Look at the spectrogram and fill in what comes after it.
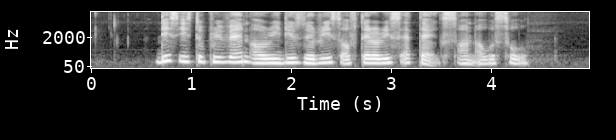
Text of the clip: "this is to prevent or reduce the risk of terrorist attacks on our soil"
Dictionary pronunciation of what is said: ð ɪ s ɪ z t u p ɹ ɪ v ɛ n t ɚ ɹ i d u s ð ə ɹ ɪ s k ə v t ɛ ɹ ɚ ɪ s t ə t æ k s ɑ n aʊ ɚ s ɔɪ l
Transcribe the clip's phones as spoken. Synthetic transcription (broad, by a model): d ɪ s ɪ s t u p ɹ ɪ v ɛ n t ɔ ɹ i d u s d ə ɹ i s ə f t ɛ ɹ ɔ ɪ s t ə t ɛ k s ɑ n aʊ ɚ s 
